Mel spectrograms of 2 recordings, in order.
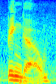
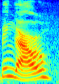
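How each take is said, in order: First: The word is said in an American accent. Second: The word is said in an Australian accent. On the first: This is how Americans say it. "if you're Ameri- American, say bingo as bingo" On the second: The child copies how the cartoon characters say it. "she's totally saying it with the accent because that's how they say it"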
